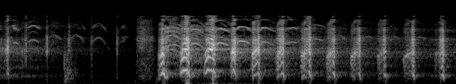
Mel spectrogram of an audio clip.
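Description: A person's laughter in a rapid ha-ha-ha, dying away in the first second, then a fresh loud burst about one and a half seconds in that tails off.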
